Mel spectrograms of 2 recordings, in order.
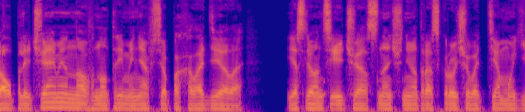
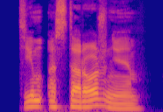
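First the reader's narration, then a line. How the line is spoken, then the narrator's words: Cold reply. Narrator (Russian): холодно ответил я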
